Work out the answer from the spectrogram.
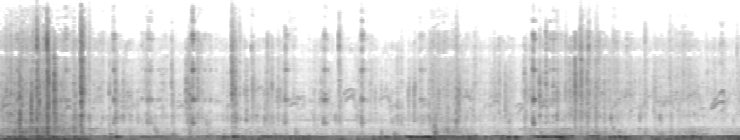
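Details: Breeding pigeons at mealtime, several birds giving low, throaty cooing murmurs that overlap continuously, with clicks and shuffling sounds of feeding throughout.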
